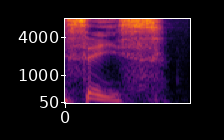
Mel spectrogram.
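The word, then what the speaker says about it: Saïss: Il s'appelle Seiss. Ah, bah dis donc, ça s'écrit pas comme moi, mais ça se prononce comme moi.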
